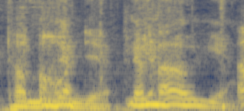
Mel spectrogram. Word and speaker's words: pneumonia: So, Miles, you said it correctly. Pneumonia, not pneumonia. It's like pterodactyl. – Okay. – Correct. So the IA is A. – Right. – It's like a deaf person going to the bathroom. The P is silent.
